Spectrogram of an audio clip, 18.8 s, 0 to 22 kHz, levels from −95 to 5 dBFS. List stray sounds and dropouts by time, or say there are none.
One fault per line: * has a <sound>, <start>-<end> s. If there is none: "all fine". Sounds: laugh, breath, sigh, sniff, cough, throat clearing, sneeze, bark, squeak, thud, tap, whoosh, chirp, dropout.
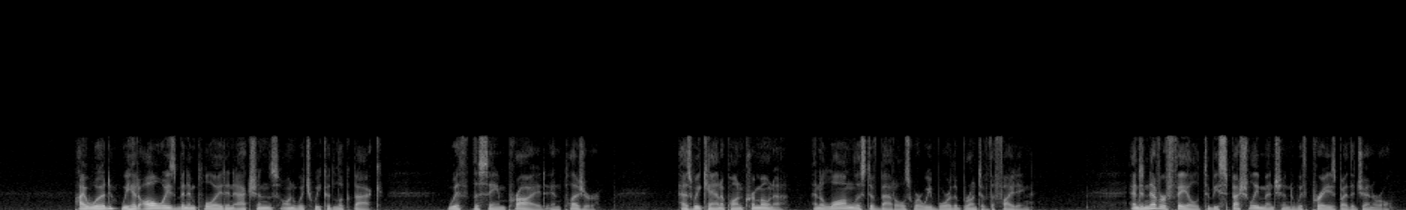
all fine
